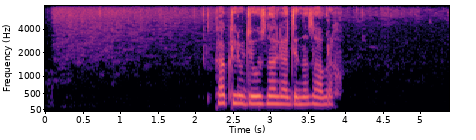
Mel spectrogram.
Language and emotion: Russian, neutral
